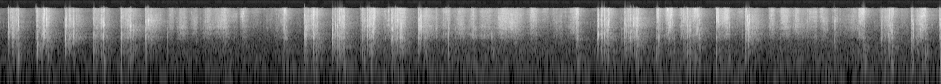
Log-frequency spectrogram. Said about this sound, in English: So let's pull some more cards for you guys.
